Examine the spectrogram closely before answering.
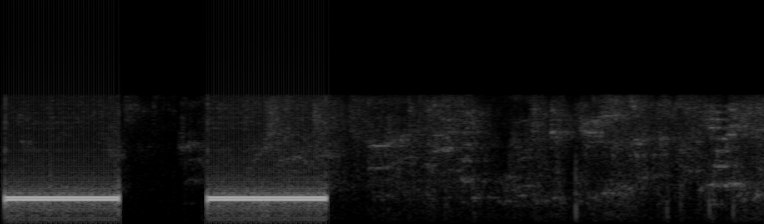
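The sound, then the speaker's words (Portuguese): Telephone ringing tone while a call is transferred: two loud, steady tones of about a second each with a short gap between them, then quieter background noise with faint talk. “Por favor, aguarde. Iremos transferir sua ligação para um de nossos atendentes. Aguarde, estamos transferindo sua ligação.”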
